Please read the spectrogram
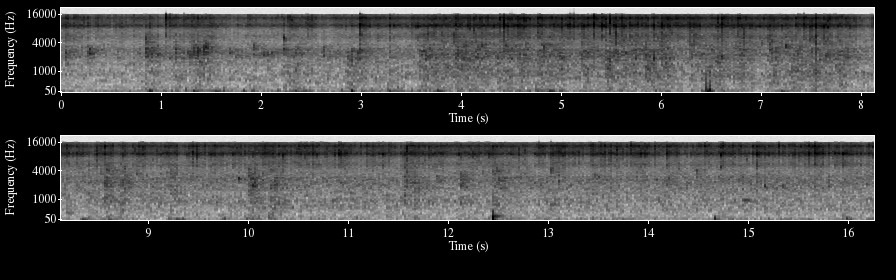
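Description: Rain falling at night: a steady hiss of rain and running water. Two short thumps stand out, about six and a half seconds in and about twelve and a half seconds in, the second the louder.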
